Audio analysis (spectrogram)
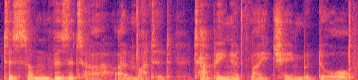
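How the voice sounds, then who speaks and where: A man giving a dramatic recitation of a gothic poem, theatrical and often dropping to a hushed near-whisper. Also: deep voice, lively intonation, moderate pace. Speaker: poetry reader. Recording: noticeable background noise.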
